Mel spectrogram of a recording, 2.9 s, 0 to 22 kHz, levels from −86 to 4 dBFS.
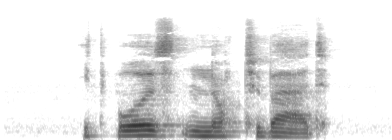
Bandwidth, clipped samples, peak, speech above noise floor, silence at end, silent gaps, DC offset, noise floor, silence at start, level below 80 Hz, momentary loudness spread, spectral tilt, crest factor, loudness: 12.5 kHz; under 0.1%; -10 dBFS; 49 dB; 0.5 s; none; under 0.1%; -74 dBFS; 0.65 s; -66 dBFS; 23 LU; -5.5 dB/octave; 18 dB; -26 LUFS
